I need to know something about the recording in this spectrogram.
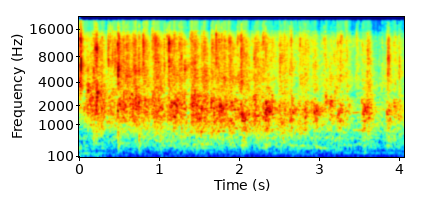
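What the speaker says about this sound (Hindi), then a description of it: "मैं चाहता हूं कि सभी बेटियों के लिए जोरदार तालियां होनी चाहिए।" Steady, dense applause from a large crowd at an International Women's Day celebration in a teacher education institute, loud and continuous throughout without pause.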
